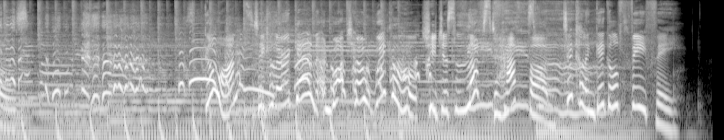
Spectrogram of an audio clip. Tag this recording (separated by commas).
Speech, Music, Giggle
